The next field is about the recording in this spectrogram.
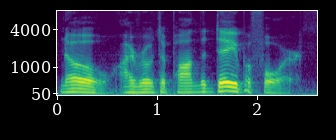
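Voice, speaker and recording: A man voicing a stately, red-bearded middle-aged duke in a loud, deep, booming voice. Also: lively intonation, measured pace. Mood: stiff, haughty.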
